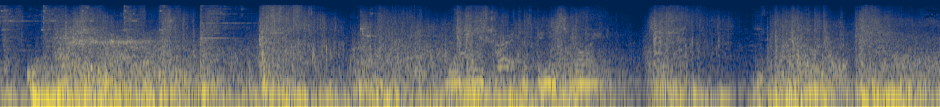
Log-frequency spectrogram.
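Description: Game spell effects whoosh and crackle amid clashing hits.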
